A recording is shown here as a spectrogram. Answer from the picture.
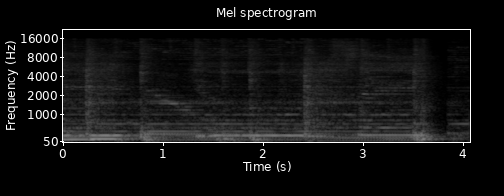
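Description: A recorded music track playing back through studio speakers. It cuts off suddenly near the end, where the computer stops the playback.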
